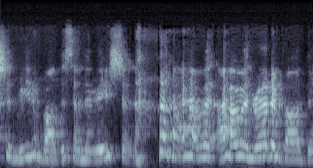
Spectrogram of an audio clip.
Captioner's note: laughs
